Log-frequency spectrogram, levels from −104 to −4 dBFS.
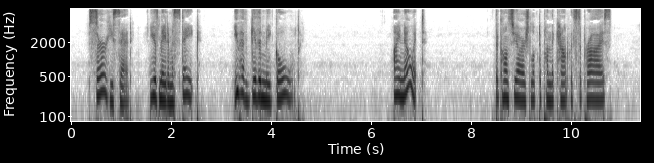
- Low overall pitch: No, high, 205 Hz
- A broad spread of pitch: No, average, 2.7 semitones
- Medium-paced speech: No, slow, 125 wpm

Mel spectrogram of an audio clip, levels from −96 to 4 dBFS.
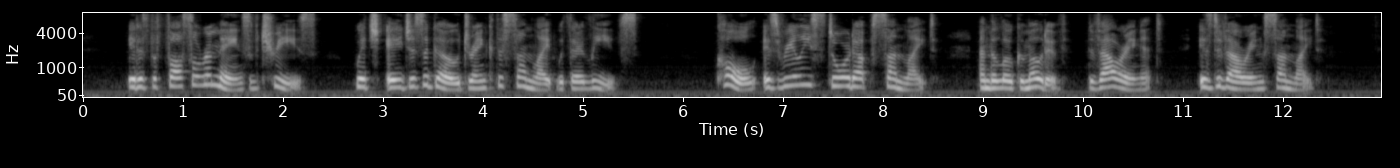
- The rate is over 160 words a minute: No, average, 140 wpm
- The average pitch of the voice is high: Yes, high, 230 Hz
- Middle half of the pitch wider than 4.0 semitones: Yes, average, 4.9 semitones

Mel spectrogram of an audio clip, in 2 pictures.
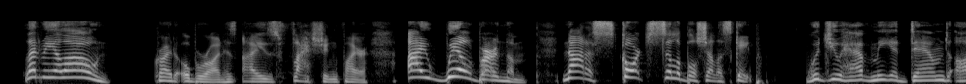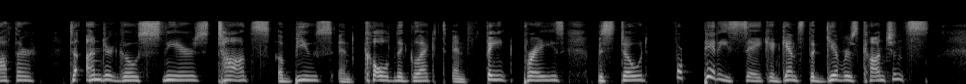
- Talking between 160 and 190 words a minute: No, slow, 135 wpm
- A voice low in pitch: No, high, 190 Hz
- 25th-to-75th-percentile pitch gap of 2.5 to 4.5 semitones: No, average, 5.2 semitones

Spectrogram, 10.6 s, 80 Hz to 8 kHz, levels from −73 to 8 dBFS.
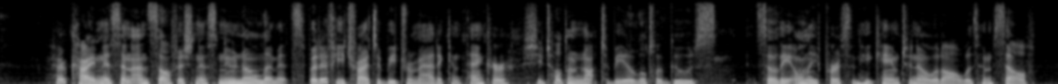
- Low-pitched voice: No, medium, 185 Hz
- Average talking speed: No, fast, 220 wpm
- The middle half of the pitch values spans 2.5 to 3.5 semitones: Yes, average, 3.1 semitones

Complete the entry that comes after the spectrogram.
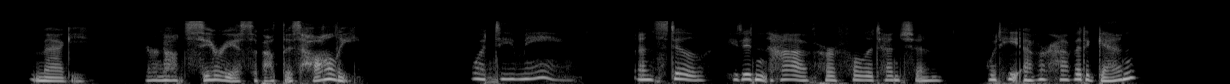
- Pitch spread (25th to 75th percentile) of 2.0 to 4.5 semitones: Yes, average, 4.0 semitones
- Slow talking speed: Yes, slow, 120 wpm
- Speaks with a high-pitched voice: Yes, high, 200 Hz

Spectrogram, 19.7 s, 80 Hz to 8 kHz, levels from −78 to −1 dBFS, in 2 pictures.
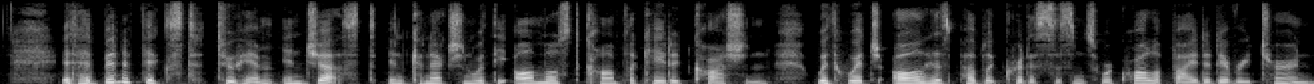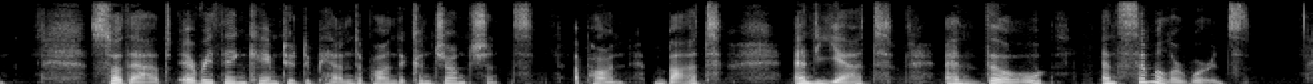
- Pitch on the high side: Yes, high, 205 Hz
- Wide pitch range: No, average, 3.7 semitones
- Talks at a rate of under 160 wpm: Yes, slow, 135 wpm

